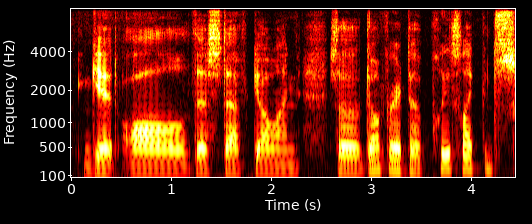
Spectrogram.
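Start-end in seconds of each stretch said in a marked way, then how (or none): 2.6-4.3 talking through a yawn mid-sentence, pitched up. Signing off to get some sleep, the speaker talks while yawning. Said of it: "sorry, I'm yawning".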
